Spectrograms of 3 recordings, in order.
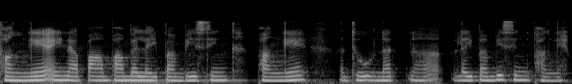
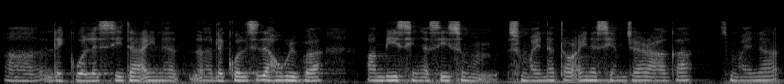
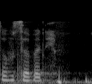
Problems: background sounds at intervals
